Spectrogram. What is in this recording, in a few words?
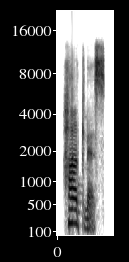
"heartless", Indian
